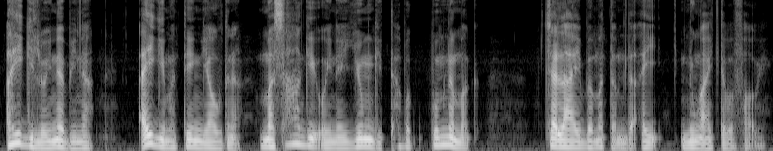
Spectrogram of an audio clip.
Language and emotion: Manipuri, sad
